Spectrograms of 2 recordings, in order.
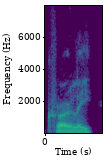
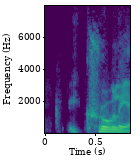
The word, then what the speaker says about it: Crowley: and I found books uh mainly um Aleister Crowley um cruelly I should say I bet she'd learn by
